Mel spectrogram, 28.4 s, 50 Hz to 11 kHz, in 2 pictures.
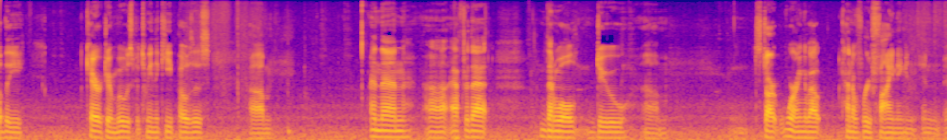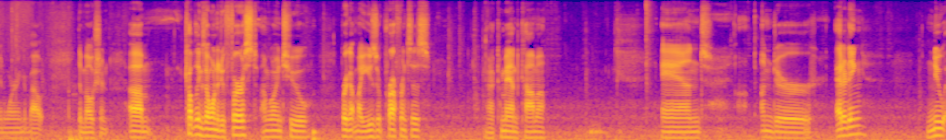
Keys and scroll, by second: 18.2 super+,.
